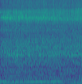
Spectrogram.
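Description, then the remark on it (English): The engine of a great big red London bus of the old Routemaster double-decker style, the Local Haunts city sightseeing tour bus called ALF in Portsmouth, idles with a steady, low rumbling drone that holds an even loudness throughout, and no voices are heard. “It's called ALF, and it's a great big red London bus, one of the old Routemaster style.”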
